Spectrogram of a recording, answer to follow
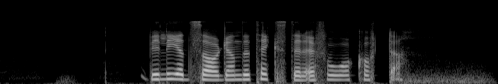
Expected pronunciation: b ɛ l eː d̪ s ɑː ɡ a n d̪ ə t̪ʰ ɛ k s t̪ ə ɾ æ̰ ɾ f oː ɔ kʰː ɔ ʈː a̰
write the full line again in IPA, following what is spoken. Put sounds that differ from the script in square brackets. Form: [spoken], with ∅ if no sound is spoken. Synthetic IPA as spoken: b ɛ l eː d̪ s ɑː ɡ a n d̪ ə t̪ʰ ɛ k s t̪ ə ɾ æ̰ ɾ f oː ɔ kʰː ɔ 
